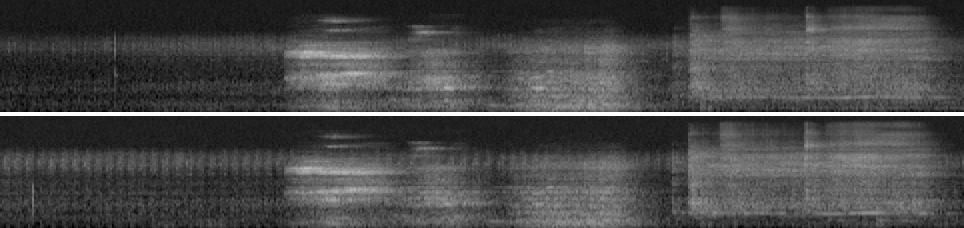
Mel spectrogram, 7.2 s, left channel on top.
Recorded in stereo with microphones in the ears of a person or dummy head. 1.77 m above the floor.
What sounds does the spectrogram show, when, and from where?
2.1 s breathing: 15° left (ahead or behind), 1.9 m
5.0 s a camera shutter: 45° right (ahead or behind), 6 m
